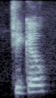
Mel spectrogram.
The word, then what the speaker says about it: Chicot: How do you pronounce that? Chico? Chico?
